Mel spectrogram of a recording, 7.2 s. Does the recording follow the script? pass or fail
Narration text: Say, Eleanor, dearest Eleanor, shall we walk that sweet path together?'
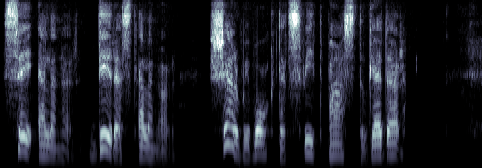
pass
